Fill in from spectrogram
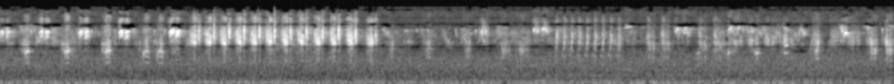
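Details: Chirping Eurasian tree sparrows: dense, rapid, high chirps packed together for about four seconds, a pause, then scattered quieter chirps over a hissy background.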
